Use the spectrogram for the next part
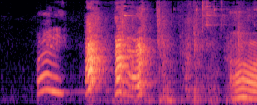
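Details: Koda, a pet dog, fussing indoors while being coaxed to 'say' words: drawn-out, rising-then-falling yowling whines at the start and end, with a person's speech in between.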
